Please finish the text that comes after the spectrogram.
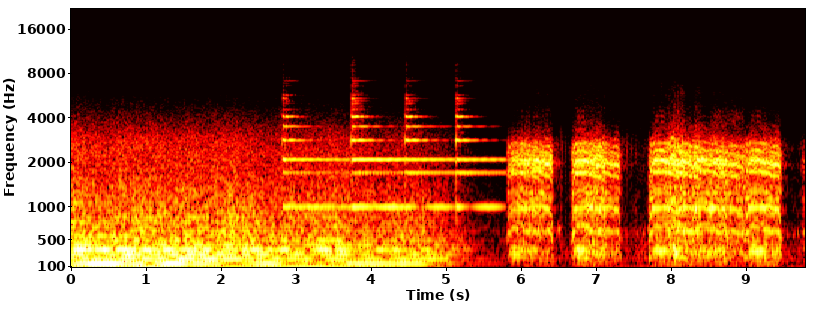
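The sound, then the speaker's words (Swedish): Crows caw loudly and harshly in a quick run of several raspy calls, after a low sustained drone and a few bright chiming tones. “Kra, kra. Avgasblå kråkor.”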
